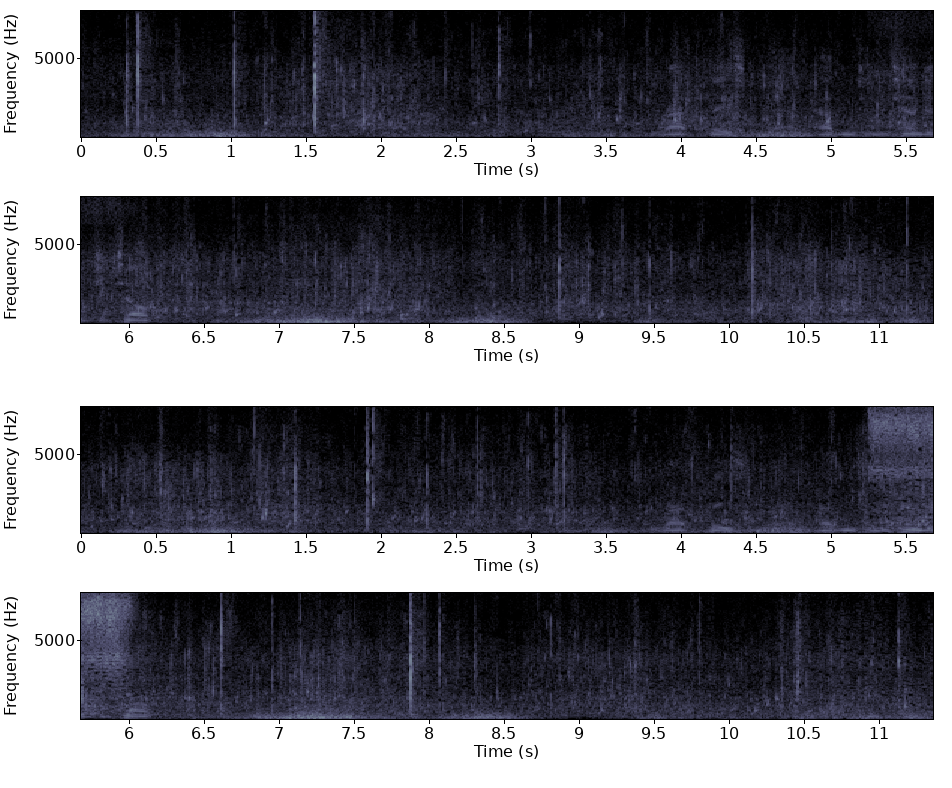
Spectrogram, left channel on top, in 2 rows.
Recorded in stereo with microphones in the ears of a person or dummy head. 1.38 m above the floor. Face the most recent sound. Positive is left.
turn(degrees=-70)  # may be behind; listen again after turning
